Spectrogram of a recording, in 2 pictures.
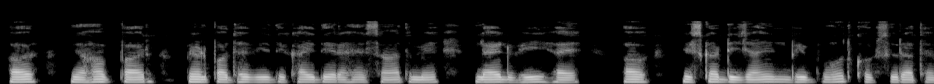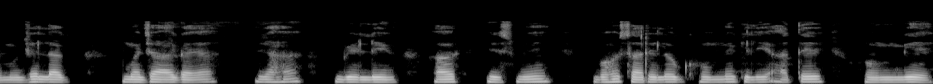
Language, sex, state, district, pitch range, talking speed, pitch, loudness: Hindi, male, Chhattisgarh, Balrampur, 110-120 Hz, 130 wpm, 115 Hz, -20 LUFS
